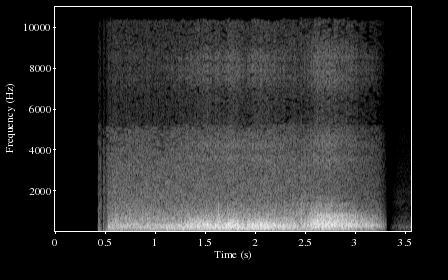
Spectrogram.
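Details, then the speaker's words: Normal bronchovesicular breath sounds heard with the stethoscope diaphragm over the junction of the main stem and segmental bronchi: a steady high-pitched rushing with no pause and a 1:1 inspiration-to-expiration ratio. "The next sound you will hear is a normal broncoicular sound found over the junction between main stem bronchi and segmental bronchi."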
